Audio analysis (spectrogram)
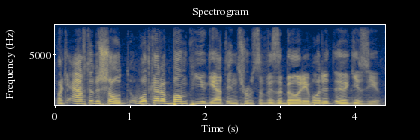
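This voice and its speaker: Halting man with a Russian accent. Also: fairly high pitch. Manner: halting, many fillers and restarts. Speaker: interviewer. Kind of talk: casual interview questions. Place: backstage at a fashion show.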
